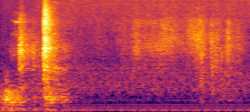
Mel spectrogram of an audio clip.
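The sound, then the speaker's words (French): A door swings shut with a soft latch click and a dull thump as a woman enters and closes it behind her, followed by quiet room tone with faint rustling for a couple of seconds. “Elle entre, elle ferme la porte.”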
